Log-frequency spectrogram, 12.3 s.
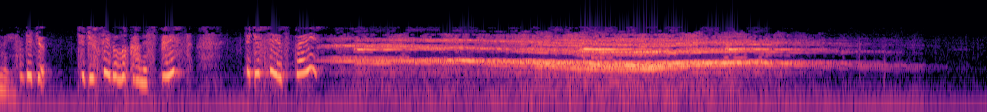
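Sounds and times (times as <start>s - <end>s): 
speech: 0.0s - 4.2s
wolves howling: 4.0s - 11.6s.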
